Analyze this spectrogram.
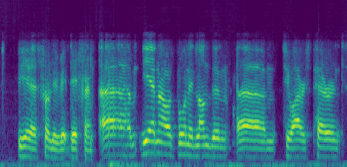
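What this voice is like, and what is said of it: English accent. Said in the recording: “the first Gaelic footballer with an English accent ... why you have an English accent”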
